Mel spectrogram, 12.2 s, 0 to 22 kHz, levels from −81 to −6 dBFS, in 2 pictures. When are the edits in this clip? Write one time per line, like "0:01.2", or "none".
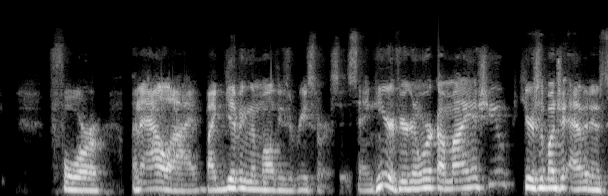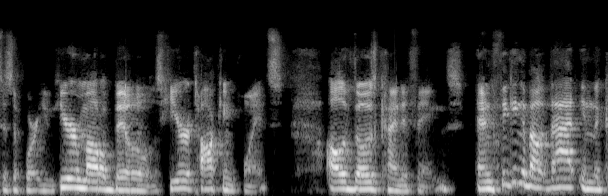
0:05.1
0:10.8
